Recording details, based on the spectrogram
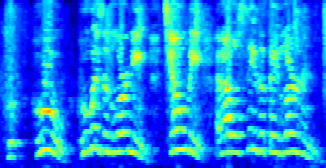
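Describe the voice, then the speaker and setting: Lady doing a super keen proud principal for a kids story, big lively swings, bit far from mic. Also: high voice, measured pace, slight background noise, voice pushed up. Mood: worried, insistent. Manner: emphatic, declamatory. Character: proud, overeager male school principal, booming with enthusiasm. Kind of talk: children's storybook character voice. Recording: roomy echo, distant microphone.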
